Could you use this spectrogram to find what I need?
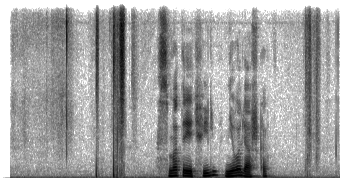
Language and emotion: Russian, neutral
